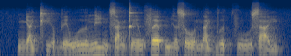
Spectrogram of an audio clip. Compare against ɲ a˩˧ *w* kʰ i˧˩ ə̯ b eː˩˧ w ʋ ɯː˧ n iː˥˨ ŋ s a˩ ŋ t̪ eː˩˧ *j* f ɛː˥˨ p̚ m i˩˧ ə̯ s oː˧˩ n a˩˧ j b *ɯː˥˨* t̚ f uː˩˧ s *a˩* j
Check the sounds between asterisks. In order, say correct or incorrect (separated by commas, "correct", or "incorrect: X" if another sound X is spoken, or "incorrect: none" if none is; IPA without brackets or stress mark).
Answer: incorrect: j, incorrect: w, correct, incorrect: a˧˩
